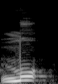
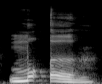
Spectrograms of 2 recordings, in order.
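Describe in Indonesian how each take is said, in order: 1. Bunyi berhenti tiba-tiba tanpa vokal tambahan. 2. Bunyi vokal tambahan mengikuti konsonan yang tertahan. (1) "bunyinya terputus" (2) "jangan kita timbulkan satu lagi bunyi ataupun uh, kita kata tawallud"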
